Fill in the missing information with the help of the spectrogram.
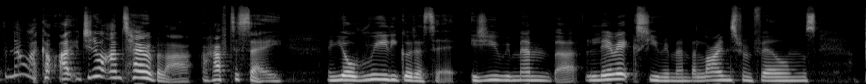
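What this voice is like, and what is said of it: Nottingham English accent. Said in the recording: “Love your little Nottingham accent.”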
